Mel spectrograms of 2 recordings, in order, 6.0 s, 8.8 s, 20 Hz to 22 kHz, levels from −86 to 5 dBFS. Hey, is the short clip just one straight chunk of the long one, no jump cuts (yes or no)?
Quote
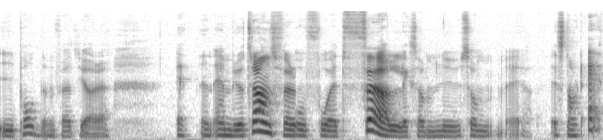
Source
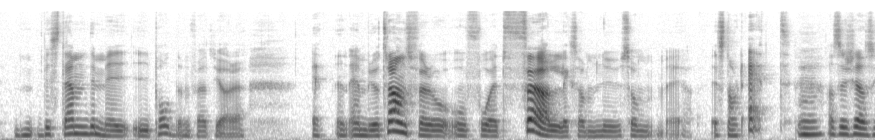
no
